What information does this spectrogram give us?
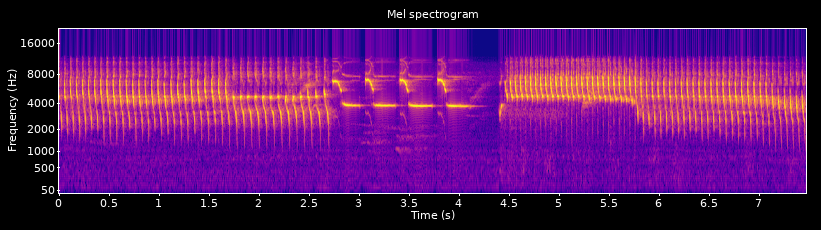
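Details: Singing canary used to rouse males and females to mate and to tutor chicks: a long rattling trill, a handful of spaced clear whistles, then a dense, ringing trill that continues to the end.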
